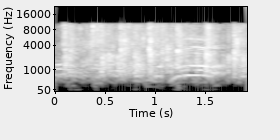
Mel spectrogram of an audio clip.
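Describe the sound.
A steady wash of applause, dense and fairly loud throughout the two seconds, with voices calling out faintly over the clapping.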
